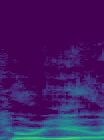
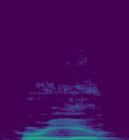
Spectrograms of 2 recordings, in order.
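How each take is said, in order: First: Said in the usual way. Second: Quiet menacing echo. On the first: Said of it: "They would say, like". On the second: Retold or imitated. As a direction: lower and softer, cold and threatening. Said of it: "I would just look at 'em and go".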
